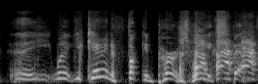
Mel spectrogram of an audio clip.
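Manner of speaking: stand-up comic voice, stammering start, then rapid delivery. Retelling what Burr asked after the insult: imitating Bill Burr. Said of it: "And he goes".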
